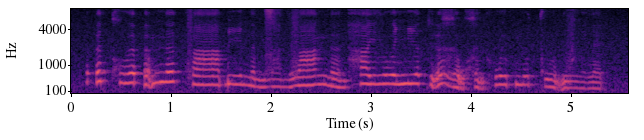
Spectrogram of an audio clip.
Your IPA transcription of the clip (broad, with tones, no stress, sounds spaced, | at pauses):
ʔ ə˦˥ t̚ x u˨˦ ə̯ ʔ ə̰˧˥ m ŋ əː˦˥ k̚ f aː˧ ɓ i˧ n ə˧˩ n z a̤˨˩ n v aː˨˦ ŋ n əː˧˩ n h a˧ j l u˧ ə̯ ɲ i˧ ə̯ k ɨ̰˧˥ ə̯ ɣ ə̰˧˨ w x ə̰˧˨ n h w ɨ˦˥ p̚ m u˦˥ t̚ k w ṵ˧˨ n v ɨ̤˨˩ ə̯ l ɛ˨˩ k̚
